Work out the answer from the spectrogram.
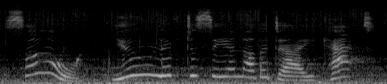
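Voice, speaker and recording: Game casting: actress as shrewd folksy female bookmaker, lively pitch, unhurried delivery. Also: exaggerated voice. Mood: dry. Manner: folksy, plainspoken. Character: brisk shrewd female fight-pit bookmaker, daughter of a gambler. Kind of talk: fantasy video game character dialogue. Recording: hall reverb, faint noise.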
